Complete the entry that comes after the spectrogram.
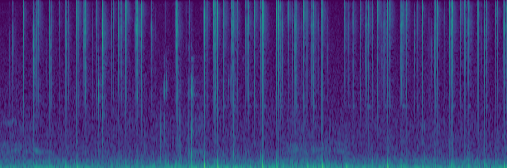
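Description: Long acrylic nails tap and scratch along the facets of a small, clear, faceted glass perfume bottle with a silver ring-shaped cap, held close to the mic; the bottle is hollow and its contents are not clearly visible. Quick, dense clicks with bright, sharp edges are heard, mixed with brief scratching between them, over a low steady hum.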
